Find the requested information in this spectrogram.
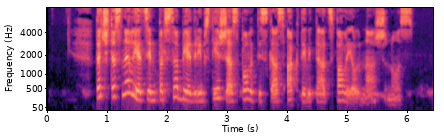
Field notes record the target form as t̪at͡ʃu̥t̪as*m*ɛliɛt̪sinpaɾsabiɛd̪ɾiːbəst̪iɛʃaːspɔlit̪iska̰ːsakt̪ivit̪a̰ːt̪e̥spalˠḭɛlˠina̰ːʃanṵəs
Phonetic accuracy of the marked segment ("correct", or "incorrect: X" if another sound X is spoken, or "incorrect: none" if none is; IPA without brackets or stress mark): incorrect: n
